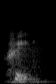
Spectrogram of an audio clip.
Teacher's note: Cree is very short, and I said it very fast, so, and I'm not stressing it either. Create, create.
